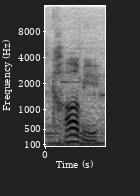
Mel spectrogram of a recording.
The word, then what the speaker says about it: Kami: be kami who have been saying his uh name wrong this entire time is not cami it is kami the teal zerg and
